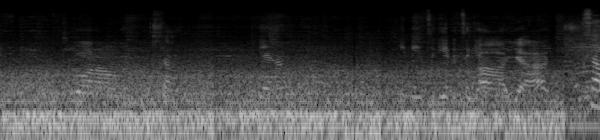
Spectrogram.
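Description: Steady low rumble of road and engine noise inside a moving car's cabin, with quiet talking over it. The rumble cuts off suddenly about five and a half seconds in, where restaurant chatter begins.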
